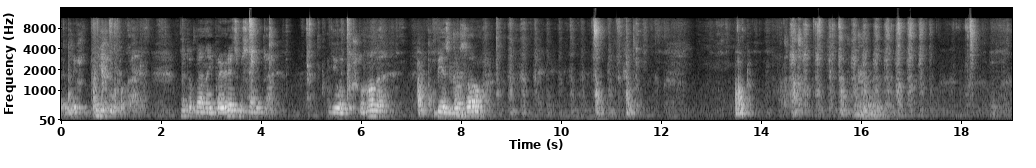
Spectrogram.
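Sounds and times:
knife carving wood: 8.5s - 11.8s, 13.5s - 19.0s.

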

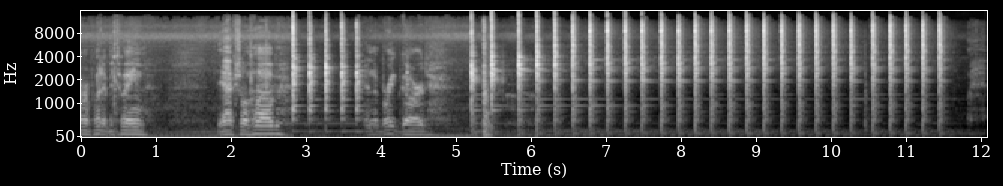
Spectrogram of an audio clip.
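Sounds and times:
hammer tapping metal screwdriver: 2.9s - 3.9s, 5.2s - 11.6s.

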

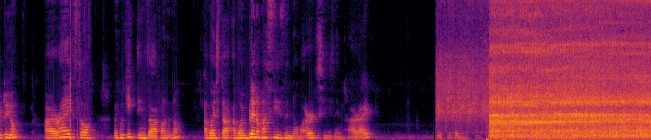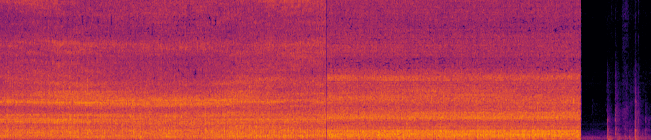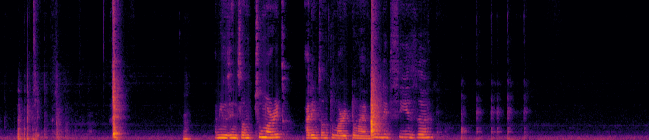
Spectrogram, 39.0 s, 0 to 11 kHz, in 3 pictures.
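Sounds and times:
electric food chopper running: 9.8s - 24.7s.

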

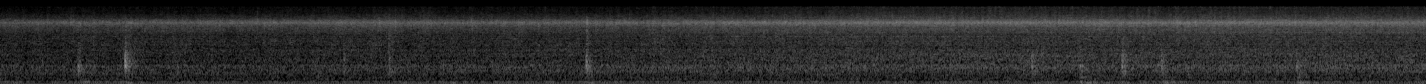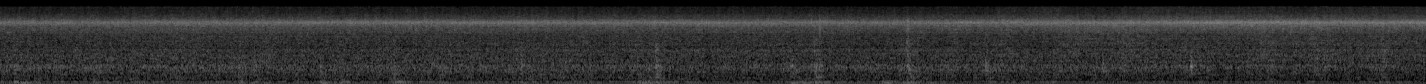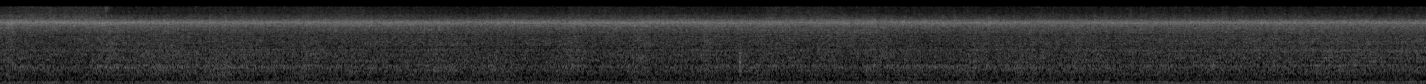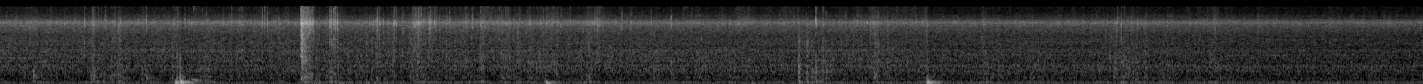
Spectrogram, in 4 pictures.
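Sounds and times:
meat sizzling in a frying pan: 0.0s - 57.0s
wooden spoon stirring: 43.1s - 55.4s.

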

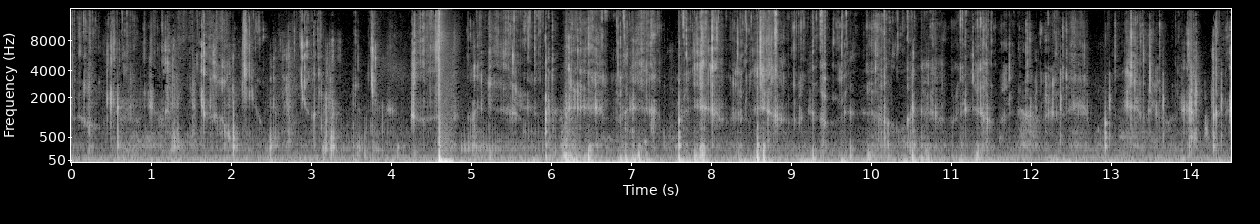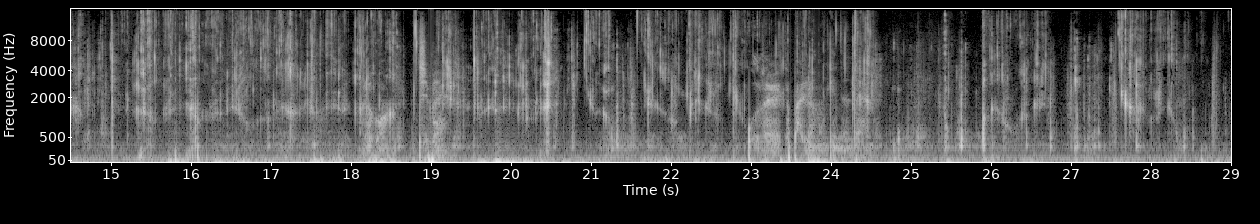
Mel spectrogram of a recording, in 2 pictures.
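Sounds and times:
close chewing with clicks: 0.0s - 29.0s
sharp bite: 4.3s - 7.2s.

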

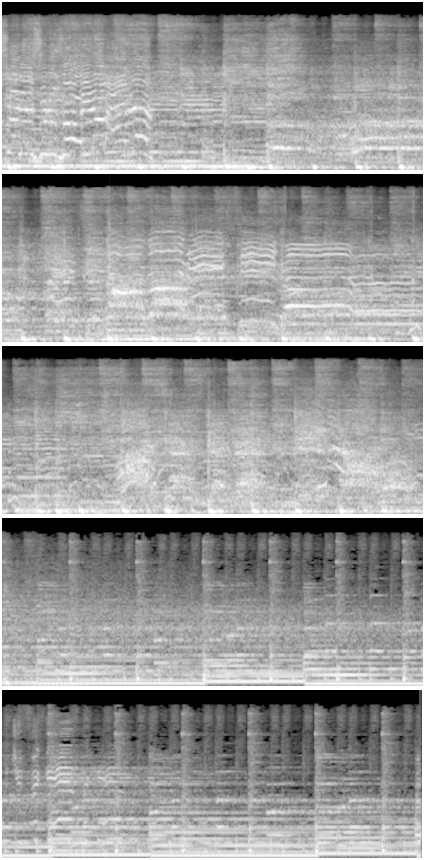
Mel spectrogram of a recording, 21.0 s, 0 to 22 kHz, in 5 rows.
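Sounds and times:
bass line: 0.0s - 21.0s
drum beat: 1.8s - 15.6s.

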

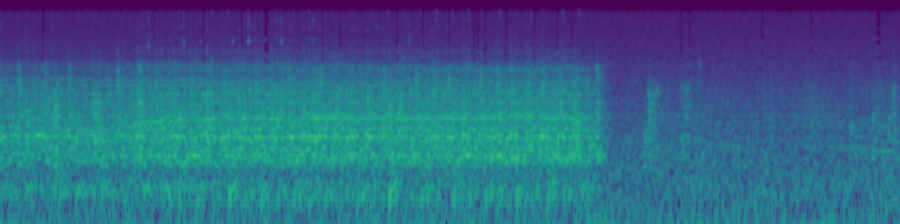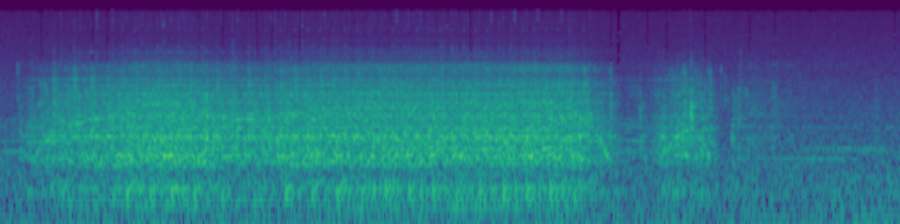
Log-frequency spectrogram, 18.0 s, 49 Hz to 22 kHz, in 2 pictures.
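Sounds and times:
sewing machine stitching: 0.0s - 6.1s, 9.2s - 16.3s.

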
